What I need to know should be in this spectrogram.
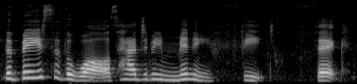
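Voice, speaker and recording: A woman reading an educational passage aloud as a teacher, with deliberate, measured phrasing for learners. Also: medium pitch, animated. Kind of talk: read-aloud educational narration.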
